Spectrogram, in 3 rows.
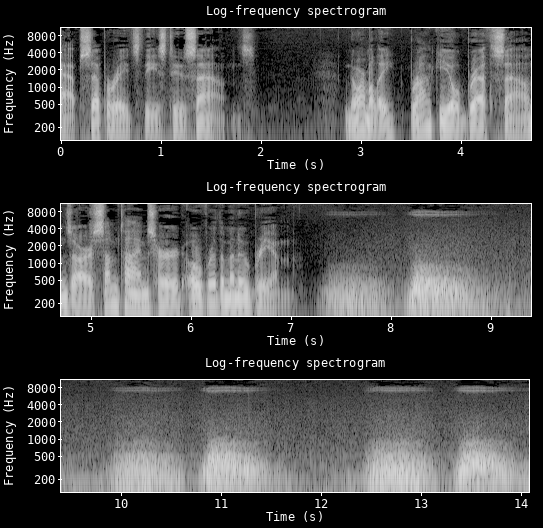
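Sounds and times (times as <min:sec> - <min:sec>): bronchial breath sounds: 0:07.3 - 0:14.0.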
